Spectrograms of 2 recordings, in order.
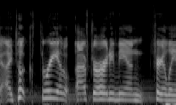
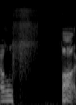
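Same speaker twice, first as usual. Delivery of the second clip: dry, flat, expressionless deadpan; 2 semitones lower, 9 dB quieter than usual. Retelling own reaction during a New Year's Eve slow dance: imitating own deadpan remark.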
